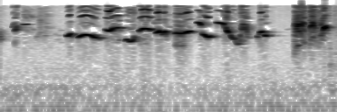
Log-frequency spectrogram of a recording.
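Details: Oriental magpie-robin singing a lure phrase to provoke a kept rival: a rapid flowing string of sweet whistled notes rising and falling, ending with a harsher, scratchy burst.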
